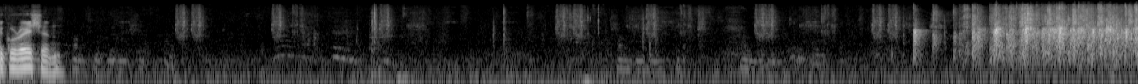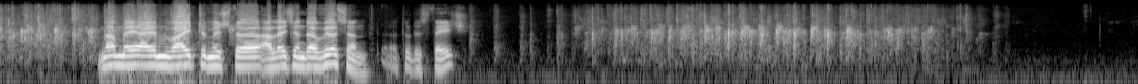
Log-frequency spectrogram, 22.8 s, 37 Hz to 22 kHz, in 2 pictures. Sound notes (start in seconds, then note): 9.0 clapping; 16.0 clapping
